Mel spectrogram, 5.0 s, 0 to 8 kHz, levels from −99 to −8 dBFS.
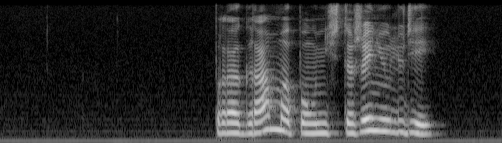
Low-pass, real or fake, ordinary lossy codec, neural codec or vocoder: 7.2 kHz; real; none; none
